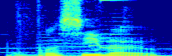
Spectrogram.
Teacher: The stress is on the middle syllable.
